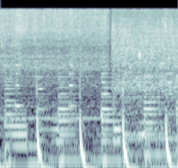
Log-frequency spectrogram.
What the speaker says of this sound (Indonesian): masukkan ayam dan tumis ayam sampai berubah warna. Masukkan serai dan tumis lagi sampai semuanya menyatu.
